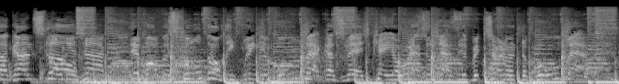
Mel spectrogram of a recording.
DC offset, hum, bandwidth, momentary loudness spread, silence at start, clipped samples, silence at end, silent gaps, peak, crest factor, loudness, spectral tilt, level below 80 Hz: under 0.1%; none; 16 kHz; 2 LU; 0 s; under 0.1%; 0 s; none; 0 dBFS; 14 dB; -14 LUFS; -4 dB/octave; -22 dBFS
